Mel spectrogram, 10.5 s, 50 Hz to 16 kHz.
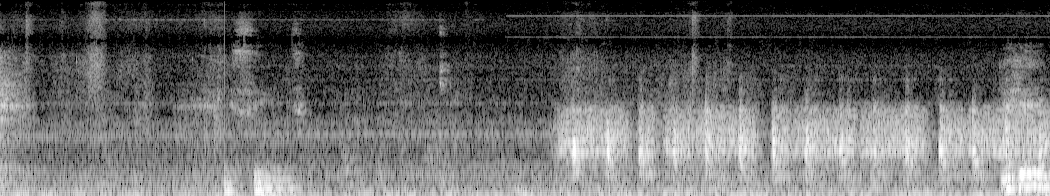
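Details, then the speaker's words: Fetal heartbeat at the first ultrasound of a second pregnancy: after quiet room noise, a fast, strong beat at roughly 180 a minute, which the parents found faster than their first child's. "says so we get to hear the heartbeat and it's super fast we were just talking about it and it sounded way faster than we remember sebastian's"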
